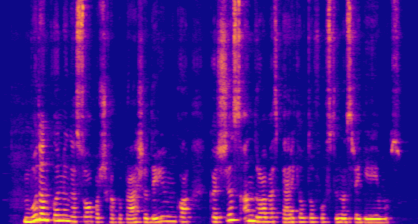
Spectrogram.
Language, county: Lithuanian, Kaunas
